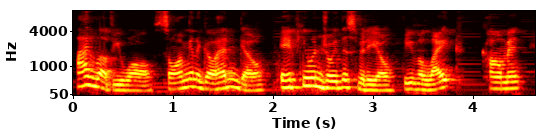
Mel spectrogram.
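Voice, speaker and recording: A woman casually vlogging about seasonal witchcraft in a friendly, rambling way, her voice getting a little raspy. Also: lowish voice, lively intonation, brisk, darkish tone, soft background music. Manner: rambling, friendly, laughs often. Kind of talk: casual chatty vlog.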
